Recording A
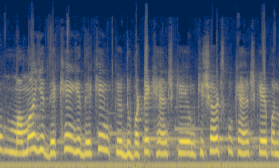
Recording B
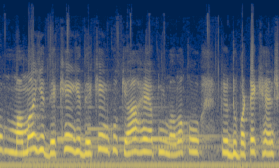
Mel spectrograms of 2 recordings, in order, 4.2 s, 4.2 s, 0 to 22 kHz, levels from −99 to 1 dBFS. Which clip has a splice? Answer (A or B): A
